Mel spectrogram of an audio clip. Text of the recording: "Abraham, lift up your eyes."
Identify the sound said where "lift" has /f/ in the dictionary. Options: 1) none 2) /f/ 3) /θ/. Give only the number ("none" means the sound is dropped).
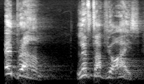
2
